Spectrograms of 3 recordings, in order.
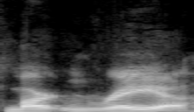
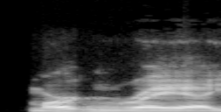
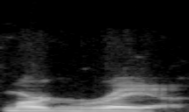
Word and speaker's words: Martinrea: too so it's pronounced martin rhea huh martin raya yeah a lot of people pronounce it martin ray but it's martin rhea gotcha gotcha so now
